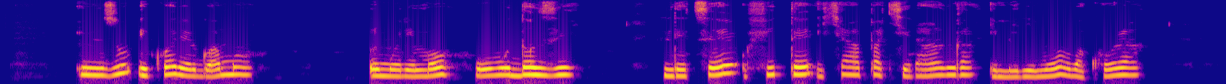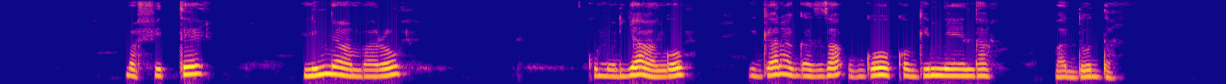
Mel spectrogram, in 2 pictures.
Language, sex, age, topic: Kinyarwanda, female, 18-24, finance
